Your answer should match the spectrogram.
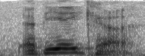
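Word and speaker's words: epieikeia (ἐπιείκεια): The Greek noun is epieikeia. Epieikeia, that's your good. Emphasis on the third syllable, epieikeia, whatever.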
